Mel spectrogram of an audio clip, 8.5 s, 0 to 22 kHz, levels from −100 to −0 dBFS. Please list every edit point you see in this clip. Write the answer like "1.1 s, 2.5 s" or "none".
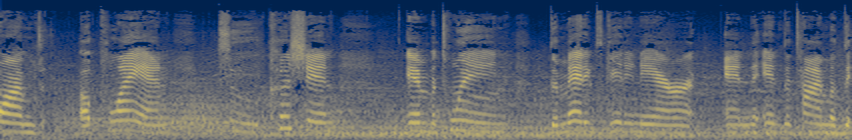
7.1 s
